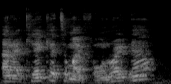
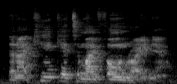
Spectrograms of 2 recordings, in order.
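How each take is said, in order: First: The pitch rises at the end of the phrase. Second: The pitch falls at the end of the phrase. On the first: It sounds like a question. The speaker calls it wrong. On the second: It sounds like a command or request. The speaker calls it right.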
